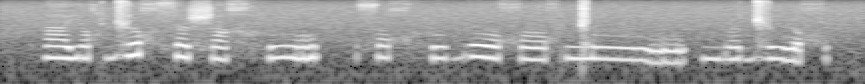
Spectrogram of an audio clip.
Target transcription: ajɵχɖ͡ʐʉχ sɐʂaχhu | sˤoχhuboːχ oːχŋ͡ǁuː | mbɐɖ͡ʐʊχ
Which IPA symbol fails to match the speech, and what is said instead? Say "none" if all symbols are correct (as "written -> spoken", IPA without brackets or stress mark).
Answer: ʊ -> ʉ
